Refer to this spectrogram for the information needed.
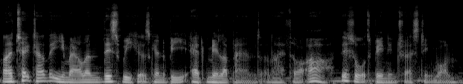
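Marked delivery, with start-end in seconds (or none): none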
